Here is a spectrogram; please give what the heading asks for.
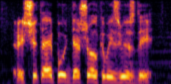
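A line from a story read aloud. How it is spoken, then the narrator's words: Shout. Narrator (Russian): крикнул я Огу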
